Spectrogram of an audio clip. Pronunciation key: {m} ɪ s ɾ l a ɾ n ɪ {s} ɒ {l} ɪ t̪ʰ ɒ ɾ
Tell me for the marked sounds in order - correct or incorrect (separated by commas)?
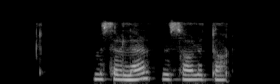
correct, correct, correct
